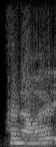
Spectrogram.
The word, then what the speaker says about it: Cronulla: Is that how you pronounce it, Cronulla? – Cronulla is the way you pronounce it.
